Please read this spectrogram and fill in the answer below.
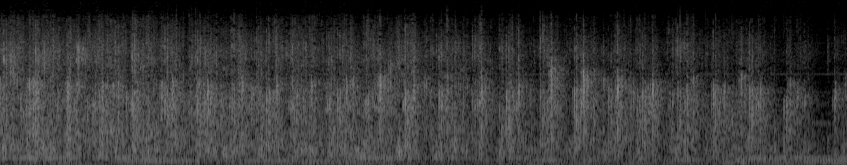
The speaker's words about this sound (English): Come on, give the Lord a clap offering this morning.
